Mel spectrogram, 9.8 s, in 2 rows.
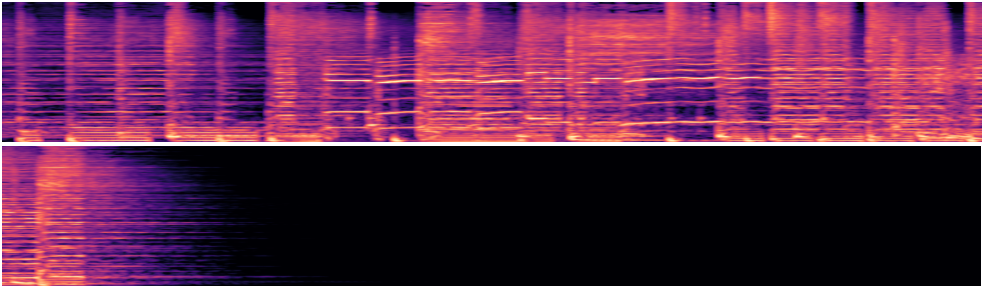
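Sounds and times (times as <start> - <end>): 
karaoke singing: 0.0 - 5.8.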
